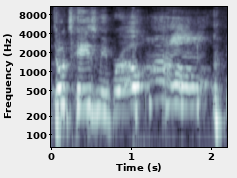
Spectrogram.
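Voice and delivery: very high yelled plea with a scream; panicked yelp. Retold or imitated. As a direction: cry out as if tased. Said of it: "that famous clip".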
